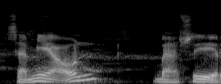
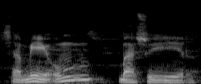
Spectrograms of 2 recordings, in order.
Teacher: sami'um jadi mim, bukan tanwin lagi, bukan sami'un basir, bukan ya, tapi jadi sami'um basir. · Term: huruf hukum iklab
